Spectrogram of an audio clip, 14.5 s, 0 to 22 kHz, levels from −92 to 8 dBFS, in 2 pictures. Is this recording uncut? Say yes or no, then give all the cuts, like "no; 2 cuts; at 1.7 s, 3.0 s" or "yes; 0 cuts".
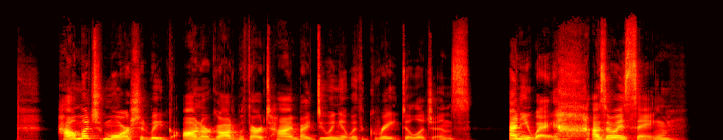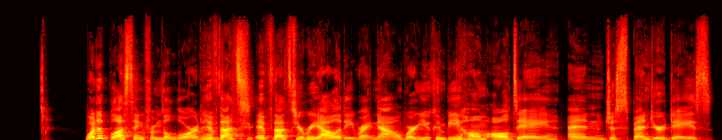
no; 1 cut; at 5.0 s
